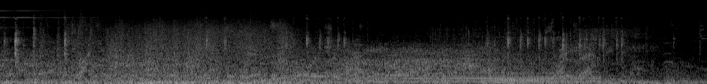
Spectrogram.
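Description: Video game battle effects clash and crackle.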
